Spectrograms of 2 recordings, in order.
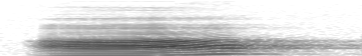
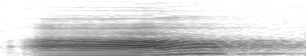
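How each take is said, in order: First: The pitch starts mid and rises. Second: The pitch starts mid and rises.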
